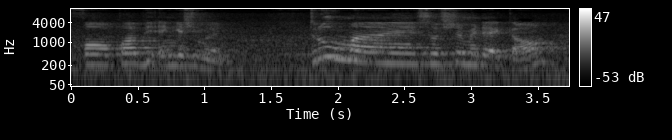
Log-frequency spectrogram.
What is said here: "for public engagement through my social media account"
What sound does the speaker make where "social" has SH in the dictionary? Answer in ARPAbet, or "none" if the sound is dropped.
SH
